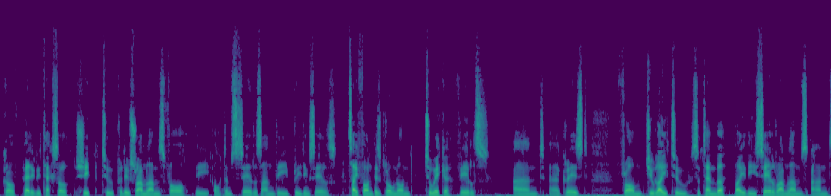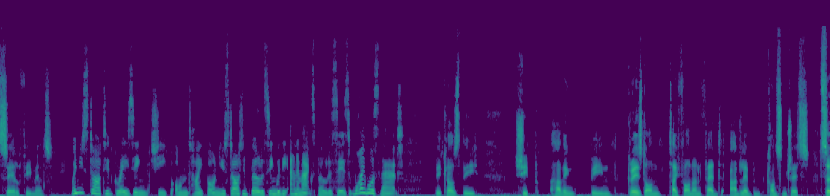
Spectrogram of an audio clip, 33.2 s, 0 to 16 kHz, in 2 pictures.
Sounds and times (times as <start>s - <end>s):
Speech: 0.0s - 11.7s, 12.4s - 24.6s, 25.3s - 26.2s, 26.9s - 33.2s.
